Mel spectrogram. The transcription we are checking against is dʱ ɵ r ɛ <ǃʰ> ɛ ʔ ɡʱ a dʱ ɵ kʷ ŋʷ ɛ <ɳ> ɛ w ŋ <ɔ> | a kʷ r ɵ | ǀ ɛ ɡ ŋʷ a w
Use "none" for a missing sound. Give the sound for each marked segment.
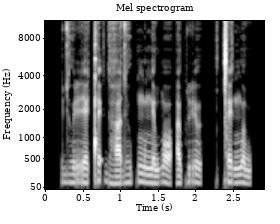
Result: ǃ, ŋ, ɔ

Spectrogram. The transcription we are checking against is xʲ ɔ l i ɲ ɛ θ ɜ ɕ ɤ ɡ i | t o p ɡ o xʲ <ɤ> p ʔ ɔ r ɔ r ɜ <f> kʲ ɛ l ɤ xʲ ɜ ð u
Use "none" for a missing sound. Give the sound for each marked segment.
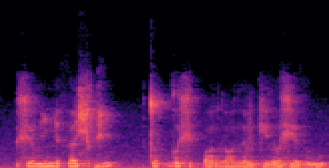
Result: ɤ, v

